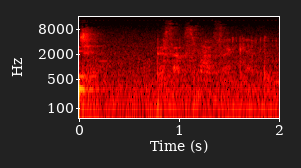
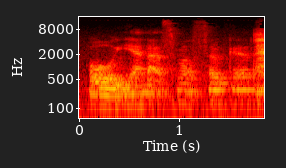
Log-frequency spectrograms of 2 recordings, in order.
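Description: First: Hushed, slow whisper to a pet; whispered pet talk. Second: Pretend dog voice. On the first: Real, not acted. Owner teasing the dog with food, slow whisper. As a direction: whisper it slowly, coaxing the dog. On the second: Owner answering for her dog about food, put-on pet voice. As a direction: answer softly as the dog would.

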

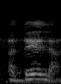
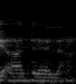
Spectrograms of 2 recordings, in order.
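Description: First: Adela with DE punched, then falling; stress on second syllable. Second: Adela with the weight moved off the middle syllable onto the first; misplaced accent. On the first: Music teacher showing how the name is accented, stress on second syllable. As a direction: hit the middle syllable of "Adela". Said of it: "So the second syllable is accented". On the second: Music teacher showing how the name is not said, misplaced accent. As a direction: take the stress off the DE in "Adela". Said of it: "You don't say Adela". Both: Shown as a demonstration.

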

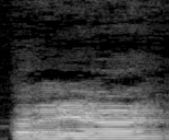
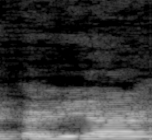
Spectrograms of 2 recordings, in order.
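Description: First: ਕਰਿਆ with a short open i, ka-re-aa; careful ਕਰਿਆ, no long ee; correct short vowel. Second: ਕਰੀਆ with a long ee in the middle; demonstrated mistake, ਕਰੀਆ stretched to ee; wrong long ee. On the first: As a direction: keep the middle of ਕਰਿਆ short. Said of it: "ਸ਼ੁੱਧ ਉਚਾਰਨ ਹੈ". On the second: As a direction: say ਕਰੀਆ as ka-ree-aa. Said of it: "ਗਲਤ ਉਚਾਰਨ ਹੈ". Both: Shown as a demonstration.

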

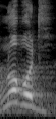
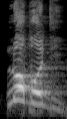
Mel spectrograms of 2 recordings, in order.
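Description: First: Said in the usual way. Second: Loud, laughing repeat of the punchline; gleeful loud punchline. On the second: Real, not acted. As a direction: throw the word out through a laugh.

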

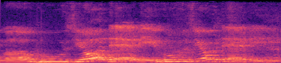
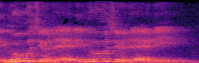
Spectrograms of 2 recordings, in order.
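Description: First: Loud, slow, higher repeat; loud mock question. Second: Mock American guy. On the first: She copies the guy, loud and slow. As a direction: throw the line back at him, hammed up. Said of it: "So I asked him". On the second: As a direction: punch out the pickup line. American guy asking her dad.

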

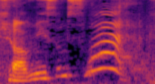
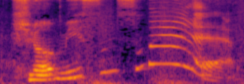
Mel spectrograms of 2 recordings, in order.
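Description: First: Said in the usual way. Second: High, very slow squeak; high squeaky voice. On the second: Shown as a demonstration. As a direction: stretch it out in a tiny squeak.

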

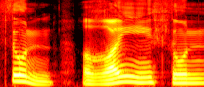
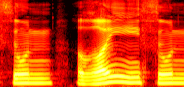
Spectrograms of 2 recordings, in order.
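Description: Both takes have the same delivery.

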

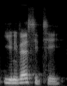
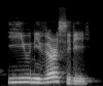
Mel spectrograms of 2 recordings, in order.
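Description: First: University with no r, British style; British English university, r dropped; British pronunciation. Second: University with the r sounded, American style; American English university, r kept; American pronunciation. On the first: Teacher contrasting for the class, British English university. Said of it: "and in British". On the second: Teacher showing the class, American English university. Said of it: "in American". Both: Shown as a demonstration.

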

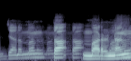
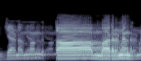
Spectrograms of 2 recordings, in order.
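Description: First: ਤਾ as a clean dental ta, with ਜਨਮੰ and ਮਰਨੰ ending in a plain nasal ng; teacher's corrected take, ਤਾ plain and unvowelled; correct pronunciation. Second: ਜਨਮੰ ਤਾ ਮਰਨੰ with a g sound slipped in after each nasal, like ਜਨਮੰਗ ਤਾ ਮਰਨੰਗ; wrong pronunciation. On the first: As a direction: model the right way, slowly, ਜਨਮੰ ਤਾ ਮਰਨੰ with no added g. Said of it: "ਤੱਤਾ ਮੁਕਤਾ ਹੀ ਉਚਾਰਨ ਕਰਨਾ ਹੈ". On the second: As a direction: demonstrate the wrong way, ਜਨਮੰ and ਮਰਨੰ ending in ng-g, slow. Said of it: "ਤਾ ਇਸ ਤਰ੍ਹਾਂ ਨਹੀਂ ਉਚਾਰਨ ਕਰਨਾ". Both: Shown as a demonstration.

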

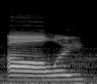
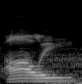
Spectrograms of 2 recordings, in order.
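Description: First: "Ollie" with the first vowel drawn out long and high, "Aaah-lie"; "Ollie" said with a long drawled A; dragged out A. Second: Said in the usual way. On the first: Shown as a demonstration. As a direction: stretch the opening of "Ollie" in a southern drawl. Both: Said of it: "I drag out the A".

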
